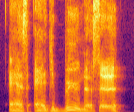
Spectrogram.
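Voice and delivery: slow, indignant emphasis; upset, fuming. A narrator's reading. Narrator warns sister the man is criminal, fuming. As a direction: huff it out, worked up. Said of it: "Feldúltan fújtattam".

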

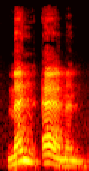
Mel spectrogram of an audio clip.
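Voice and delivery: من آمن slowly, still noon and clear hamza; Hafs izhar. Shown as a demonstration. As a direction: keep من apart from آمن without a hum. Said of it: "في رواية حفص". (إظهار حفص في من آمن)

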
